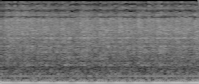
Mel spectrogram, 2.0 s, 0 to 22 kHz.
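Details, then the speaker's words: International Harvester 1800 Loadstar after fuel pump replacement (old pump couldn't keep carburetor bowls full above about 20 mph): deep, steady idle with even beat, no misses or surging; idles cleanly. "oh yeah there she goes i didn't have a problem idling yesterday"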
